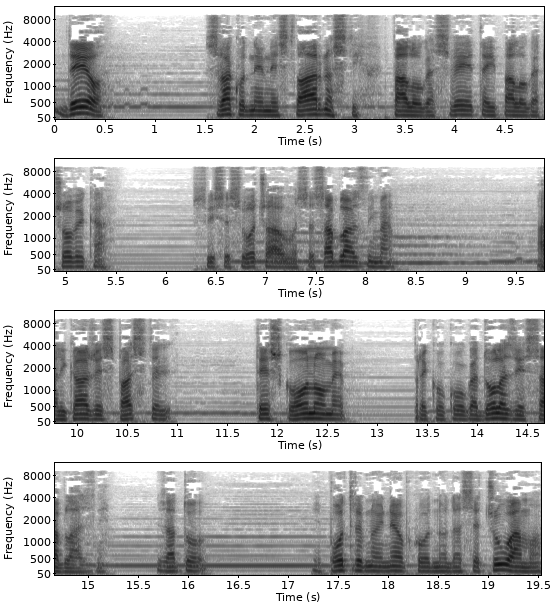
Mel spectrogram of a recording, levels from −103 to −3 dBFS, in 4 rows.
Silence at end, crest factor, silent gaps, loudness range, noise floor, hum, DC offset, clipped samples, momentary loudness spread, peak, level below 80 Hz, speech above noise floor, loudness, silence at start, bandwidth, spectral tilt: 0 s; 20 dB; none; 5 LU; -52 dBFS; none; under 0.1%; under 0.1%; 21 LU; 0 dBFS; -48 dBFS; 33 dB; -19 LUFS; 0 s; 9.6 kHz; -5.5 dB/octave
